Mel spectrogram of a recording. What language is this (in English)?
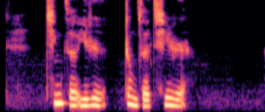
Chinese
